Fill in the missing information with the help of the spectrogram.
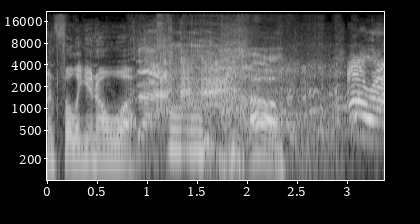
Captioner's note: all laughing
